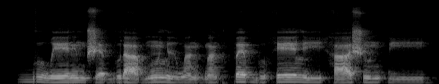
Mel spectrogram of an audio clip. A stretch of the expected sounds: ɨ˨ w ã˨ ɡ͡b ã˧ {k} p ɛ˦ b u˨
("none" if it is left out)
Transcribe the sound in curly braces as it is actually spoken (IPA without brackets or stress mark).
k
